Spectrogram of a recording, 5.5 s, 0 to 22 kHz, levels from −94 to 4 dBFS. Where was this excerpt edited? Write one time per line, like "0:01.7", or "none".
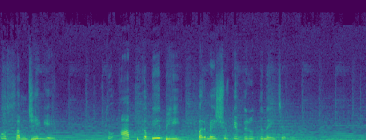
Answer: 0:02.8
